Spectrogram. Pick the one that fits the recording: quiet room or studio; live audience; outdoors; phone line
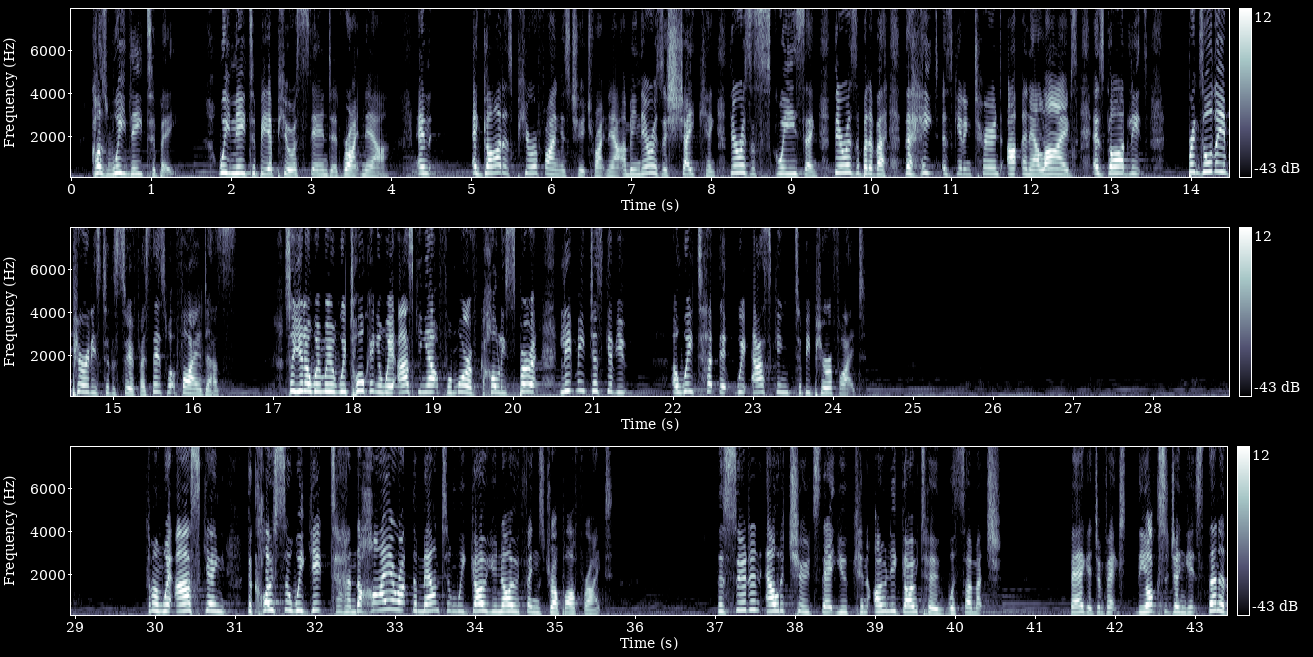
live audience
